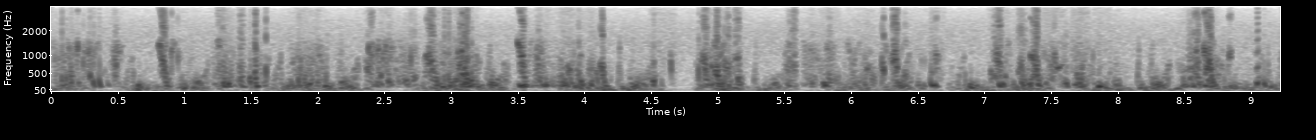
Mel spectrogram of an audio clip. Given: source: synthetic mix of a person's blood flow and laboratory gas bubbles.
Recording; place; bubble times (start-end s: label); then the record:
Doppler ultrasound of blood flow; precordium
0.00-0.55 s: bubbles
0.78-1.05 s: bubbles
1.19-1.65 s: bubbles
1.77-2.10 s: bubbles
2.34-2.75 s: bubbles
2.78-3.25 s: bubbles
3.47-4.21 s: bubbles
4.47-4.69 s: bubbles
4.83-5.21 s: bubbles
5.49-5.92 s: bubbles
5.96-6.71 s: bubbles
7.01-8.04 s: bubbles
8.43-8.77 s: bubbles
8.80-8.88 s: bubbles
9.01-9.15 s: bubbles
From the record:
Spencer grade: 4 (maximum detectable bubble signal sounding continuously throughout systole and diastole of every cardiac period, and overriding the amplitude of the normal cardiac signals); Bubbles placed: only in the low amplitude regions of the cardiac cycle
